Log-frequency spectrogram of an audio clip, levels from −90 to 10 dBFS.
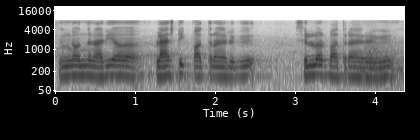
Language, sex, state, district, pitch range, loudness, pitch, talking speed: Tamil, male, Tamil Nadu, Kanyakumari, 140-150 Hz, -19 LUFS, 140 Hz, 125 wpm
